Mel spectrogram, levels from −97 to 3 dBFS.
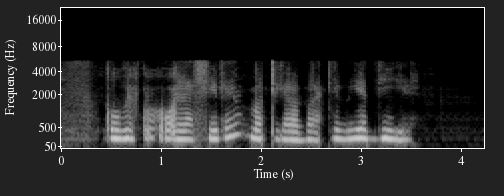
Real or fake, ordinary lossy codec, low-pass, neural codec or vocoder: fake; none; 5.4 kHz; codec, 16 kHz in and 24 kHz out, 0.6 kbps, FireRedTTS-2 codec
